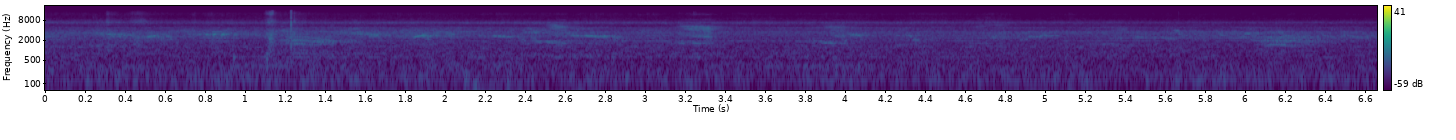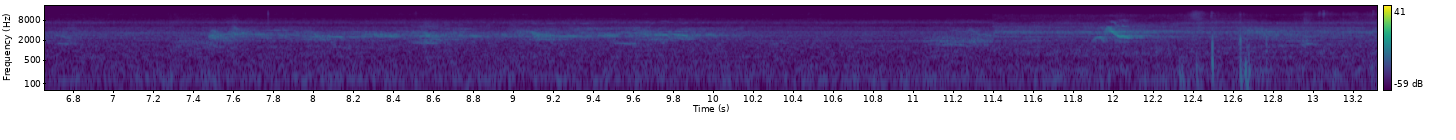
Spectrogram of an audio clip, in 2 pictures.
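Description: Birds chirping and trilling in short, scattered calls over steady outdoor background noise, with one louder falling call about twelve seconds in.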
